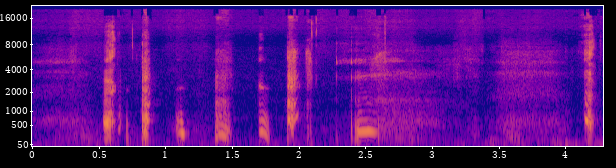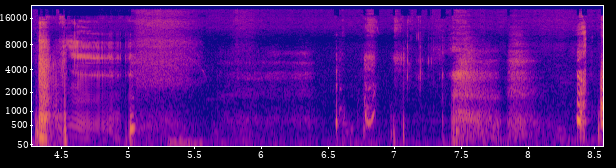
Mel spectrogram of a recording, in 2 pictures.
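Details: Stifled sneezes from a person whose allergies are acting up and who feels very tickly: a run of short, breathy catches and muffled bursts with sharp intakes of breath.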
